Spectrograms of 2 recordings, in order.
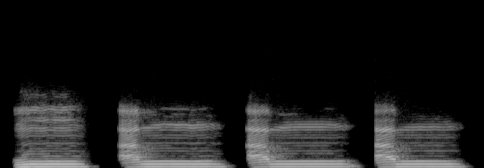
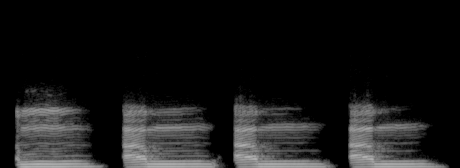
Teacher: ketika melafalkan mim sukun, maka dua bibir kita itu rapat.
